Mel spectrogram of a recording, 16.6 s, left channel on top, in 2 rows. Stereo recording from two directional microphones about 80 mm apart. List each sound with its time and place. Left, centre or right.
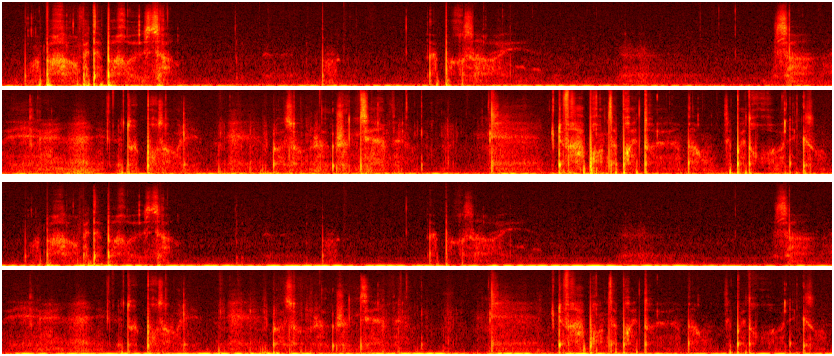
0.2 s whispering: left
3.2 s whispering: left
7.7 s whispering: left
13.1 s whispering: left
